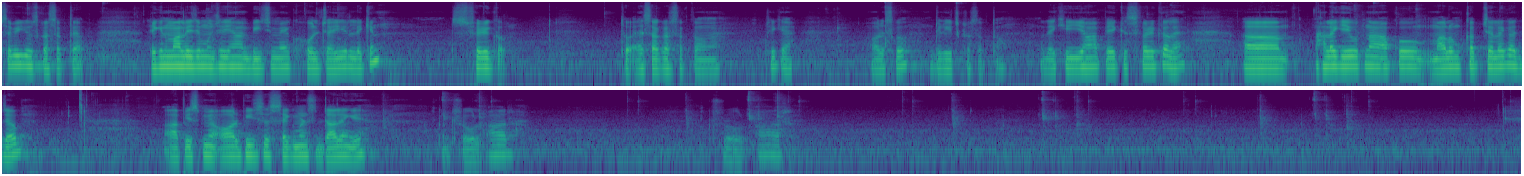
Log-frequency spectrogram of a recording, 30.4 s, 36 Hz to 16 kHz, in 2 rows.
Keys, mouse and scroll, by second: 0.3 ctrl+z, 0.7-1.0 scroll up 1, 1.0 middle click, 1.8 click, 2.3 shift+click, 4.8-8.3 drag, 8.2 x, 8.8 click, 9.6-11.7 middle drag, 11.7 Tab, 13.3 scroll up 1, 13.7 shift+middle click, 16.0 Tab, 18.1 click, 19.6 ctrl+r, 20.0 ctrl+click, 21.5 click, 22.7 ctrl+r, 23.1 click, 25.6 ctrl+r, 25.9 click, 28.3 ctrl+r, 28.7 click.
